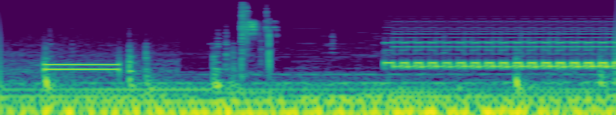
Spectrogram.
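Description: A telephone in the Roblox horror game The Intruder gives short ringing tones, then a sustained electronic ring under a low ambient hum, with a few faint clicks between.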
